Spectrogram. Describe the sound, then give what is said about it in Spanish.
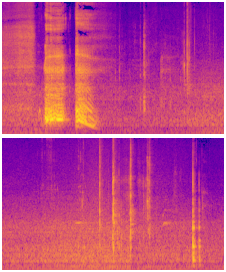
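Throat clearing by a lecturer during a class on private international law: two loud, rasping bursts in quick succession, then quiet broken only by a few faint clicks. “Permítanme que voy a refrescar la garganta un momento.”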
